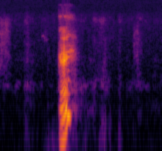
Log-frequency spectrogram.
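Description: A single short questioning "eh?" from a voice, rising in pitch, about a second in; otherwise quiet.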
